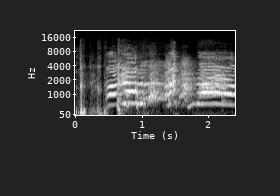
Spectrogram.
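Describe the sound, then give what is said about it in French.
A woman's voice imitates her own snoring, which woke her from sleep: a few rough snorting bursts followed by drawn-out, nasal, pig-like voiced grunts, fairly loud and with no other talking. “À un moment, je me suis auto réveillée parce que j'ai ronflé et du coup, j'ai eu honte.”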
